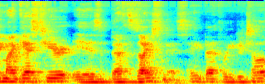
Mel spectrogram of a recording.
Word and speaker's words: Ziesenis: Ziesenis. Ziesenis. Kind of like you're sneezing. Ziesenis.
